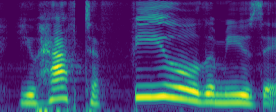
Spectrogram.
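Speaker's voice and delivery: usual speaking voice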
